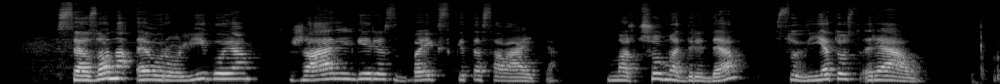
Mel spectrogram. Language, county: Lithuanian, Kaunas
